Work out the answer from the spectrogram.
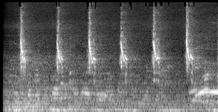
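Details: Hand-reared caged long-tailed shrike from Cilacap, trained with a phone recording and skilled at mimicking other birds: sharp, harsh chip notes repeated about every half second, with a low background hum.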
